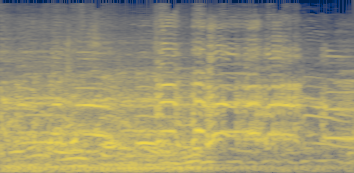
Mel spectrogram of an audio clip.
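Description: A rooster for sale at a chicken market crows loudly and close, its strained, wavering call stretching across the moment over a busy background murmur.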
